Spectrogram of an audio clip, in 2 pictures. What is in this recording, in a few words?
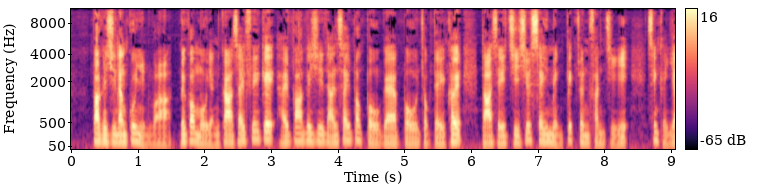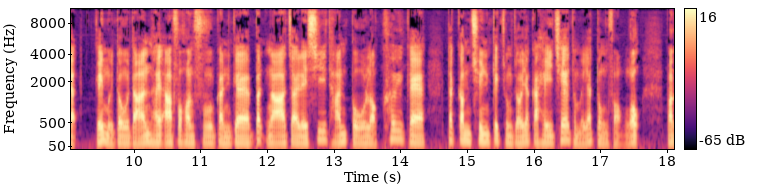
cantonese, news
